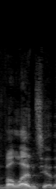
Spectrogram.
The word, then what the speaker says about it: Valencia: Actually, you know what? Valencia is actually said with a B. It's Valencia. – Valencia. – Here they pronounce their V's as B's.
